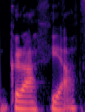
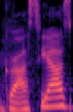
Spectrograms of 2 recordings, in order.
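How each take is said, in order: First: The middle consonant is a th sound. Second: The middle consonant is a plain s sound. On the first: This is how it is said in Spain. "but in Spain it'll be gracias" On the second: This is how it is said in Mexico. "in Mexico, like people will say gracias"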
